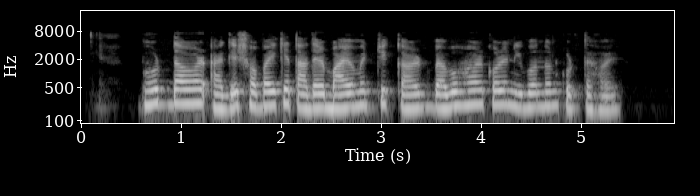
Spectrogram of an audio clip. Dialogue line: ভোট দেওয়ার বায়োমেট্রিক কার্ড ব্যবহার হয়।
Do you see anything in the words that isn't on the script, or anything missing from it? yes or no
yes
